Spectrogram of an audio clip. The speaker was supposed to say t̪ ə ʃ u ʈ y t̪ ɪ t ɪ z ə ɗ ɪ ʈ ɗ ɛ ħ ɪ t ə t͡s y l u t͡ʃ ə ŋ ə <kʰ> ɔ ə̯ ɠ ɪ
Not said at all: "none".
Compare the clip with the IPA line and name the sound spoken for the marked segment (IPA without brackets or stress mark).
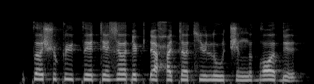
ɡ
